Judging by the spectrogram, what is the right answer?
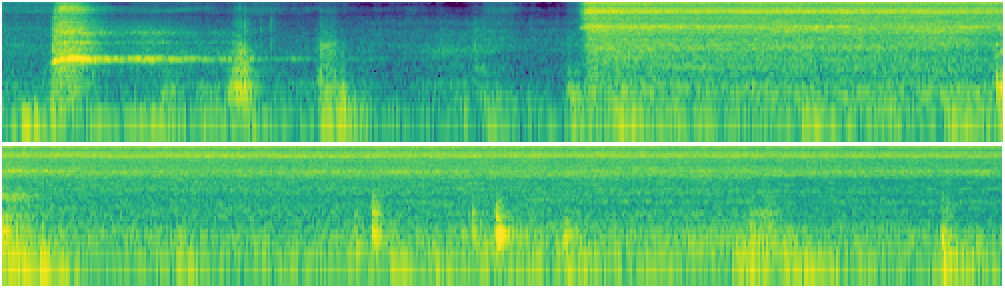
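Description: Steam locomotive, a Cockerill vertical-boilered shunter, hissing steam: a steady loud hiss starts suddenly about three seconds in as the engine is got going, with a few faint knocks under it. Just before, a single knock with a brief ringing tone.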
